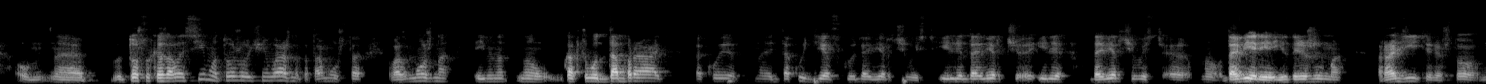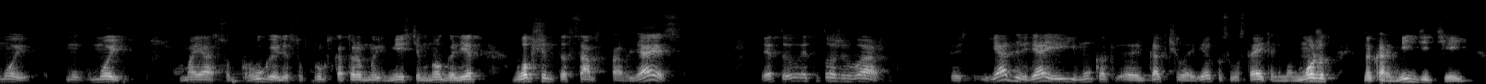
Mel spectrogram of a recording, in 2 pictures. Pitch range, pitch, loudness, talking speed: 115-155 Hz, 135 Hz, -26 LUFS, 125 wpm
